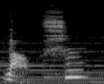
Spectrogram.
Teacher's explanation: You should hear the distinct third tone drop on 老.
